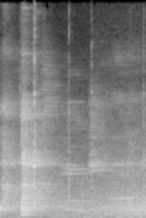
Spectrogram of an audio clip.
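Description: A man huffing out a sharp breath through pursed lips, once, about a third of a second in, to cool a mouthful of scalding-hot xiaolongbao soup dumpling.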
